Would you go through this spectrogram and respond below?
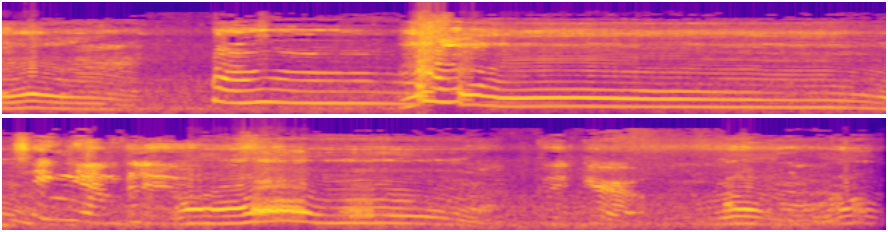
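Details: Domestic female basset hound howling on request among a person's encouraging speech: a series of howls, one long and gently falling, then shorter wavering, rising-and-falling howls, with talking and praise between them.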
